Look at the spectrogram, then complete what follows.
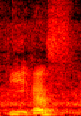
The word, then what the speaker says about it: psychology: It is spelled with a P. P-S-Y-C-H-O-L-O-G-Y. Psychology. A lot of people try to study psychology, and I tell them that you yourself are psychic.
